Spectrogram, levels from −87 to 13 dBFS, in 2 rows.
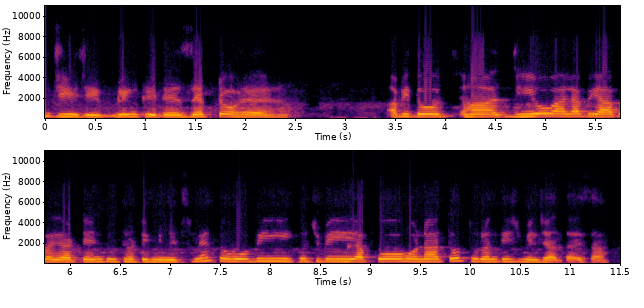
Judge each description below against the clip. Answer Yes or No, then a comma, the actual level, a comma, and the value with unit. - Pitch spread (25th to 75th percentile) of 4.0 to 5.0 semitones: No, narrow, 2.4 semitones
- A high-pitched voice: Yes, high, 220 Hz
